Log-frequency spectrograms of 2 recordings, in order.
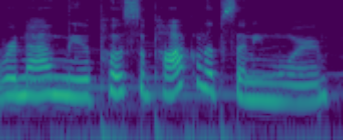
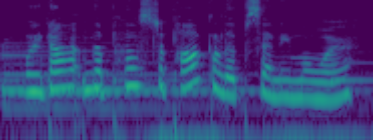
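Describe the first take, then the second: First: It is said in the speaker's normal accent. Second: It is said in a put-on old-fashioned accent.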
